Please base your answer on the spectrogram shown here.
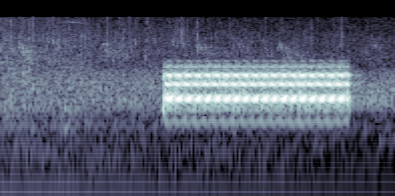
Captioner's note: telephone ringing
